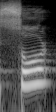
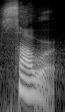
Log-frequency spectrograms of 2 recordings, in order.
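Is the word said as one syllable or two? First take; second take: one syllable; two syllables. First: It is said as one syllable, like 'sore'. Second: It is said as two syllables, like 'sow-er'. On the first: The speaker calls it wrong. "इसे सोर pronounce नहीं किया जाता है, ये एक गलत pronunciation है" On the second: The speaker calls it right. "इसे हम प्रोनाउंस करेंगे सावर"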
